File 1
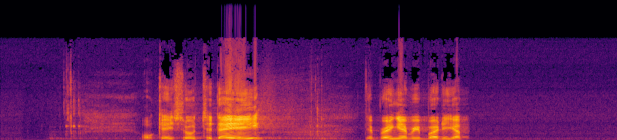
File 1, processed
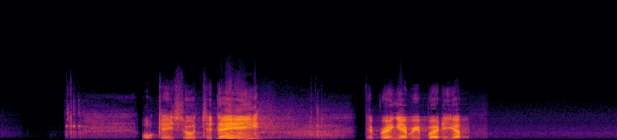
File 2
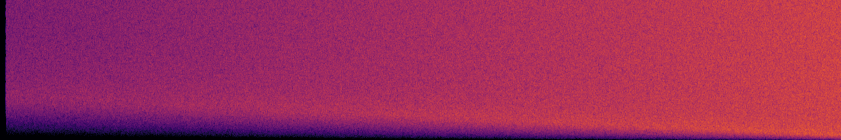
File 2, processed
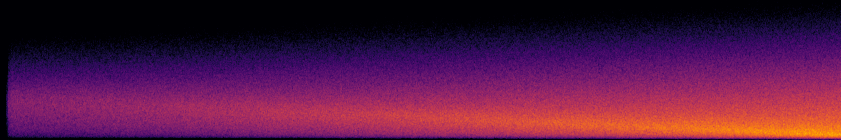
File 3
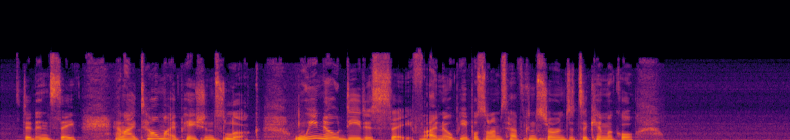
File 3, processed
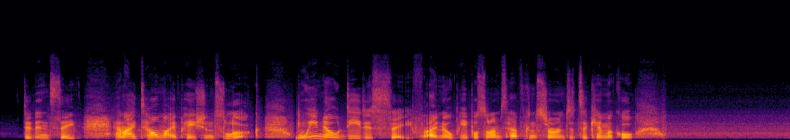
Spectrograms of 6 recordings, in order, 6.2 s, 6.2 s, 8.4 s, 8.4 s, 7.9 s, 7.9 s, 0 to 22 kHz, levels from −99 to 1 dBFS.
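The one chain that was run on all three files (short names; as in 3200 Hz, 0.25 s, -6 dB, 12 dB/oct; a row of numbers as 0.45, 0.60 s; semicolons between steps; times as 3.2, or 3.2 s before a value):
HPF 600 Hz 24 dB/oct; gate -48 dBFS, range -23 dB; bell 840 Hz +4 dB 2.6 oct; reverse; upward compressor, threshold -43 dBFS; reverse; tape spacing loss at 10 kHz 35 dB; match loudness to -24 LUFS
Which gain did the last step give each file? -2.0, +18.5, +15.0 dB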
